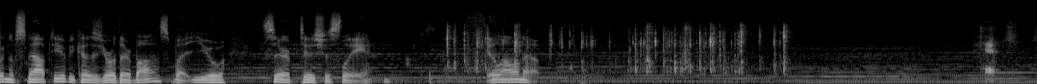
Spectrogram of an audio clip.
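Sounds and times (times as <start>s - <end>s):
speech: 0.0s - 5.6s
fingers typing on a computer keyboard: 4.4s - 7.9s.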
